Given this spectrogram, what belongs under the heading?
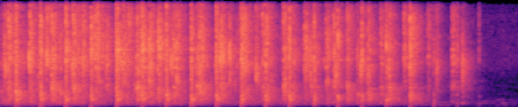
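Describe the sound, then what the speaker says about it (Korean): A church congregation applauds in thanks at a year-end service, a dense burst of many hands clapping close and steady for about five seconds before tapering off, with no talk over it. "감사의 박수를 올려드리시겠습니다."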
